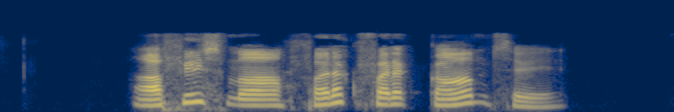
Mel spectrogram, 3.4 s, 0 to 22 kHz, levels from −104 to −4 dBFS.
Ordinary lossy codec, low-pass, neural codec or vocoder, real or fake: AAC, 48 kbps; 7.2 kHz; codec, 16 kHz, 4 kbps, X-Codec, HuBERT features, trained on balanced general audio; fake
